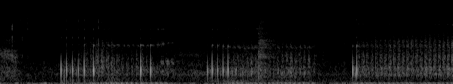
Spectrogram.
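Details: Kitten purr recorded for ASMR, a soft continuous rumble broken by short bursts of rapid pulsing, with sharp clicks and tapping sounds scattered between them.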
